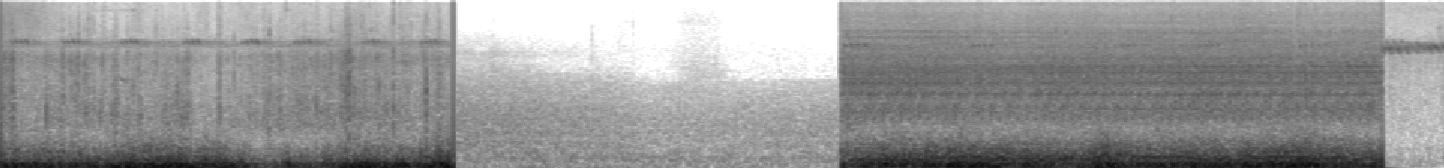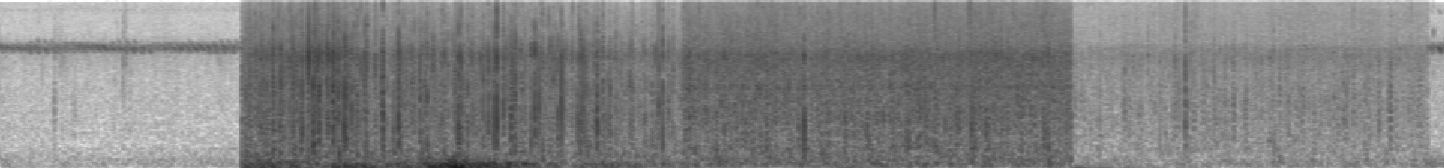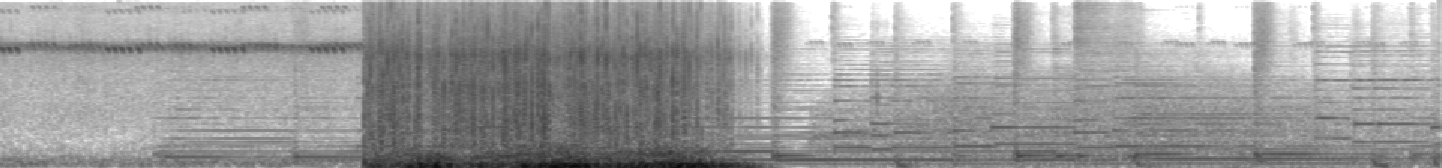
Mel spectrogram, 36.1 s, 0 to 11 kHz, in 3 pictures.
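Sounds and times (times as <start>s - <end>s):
low rumble of thunder: 6.9s - 11.6s, 27.2s - 30.4s
heavy rain pattering: 7.0s - 11.6s, 14.1s - 24.0s, 27.2s - 30.4s.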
